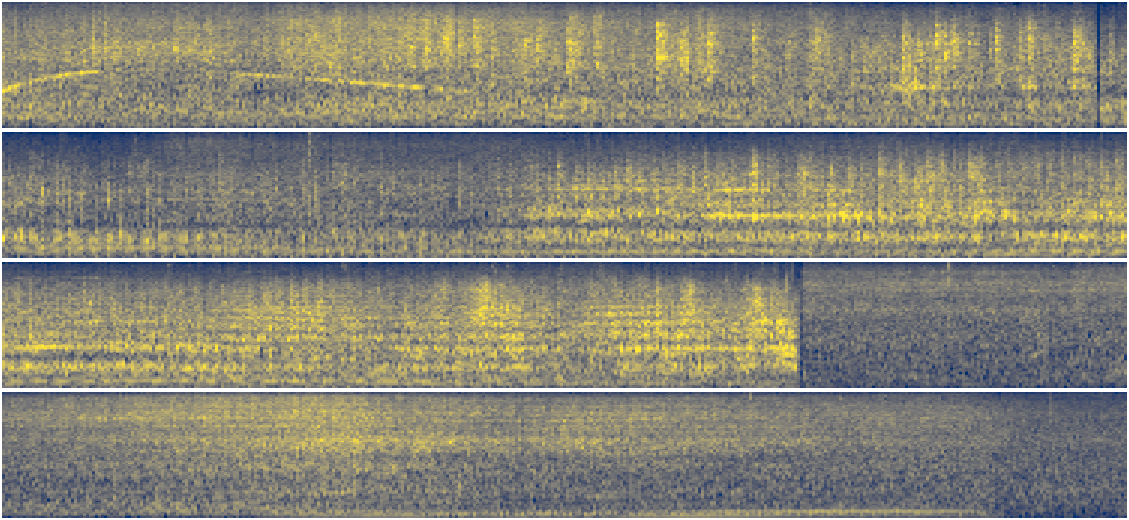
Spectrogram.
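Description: Loud rotor noise of a firefighting helicopter carrying a water bucket, with a siren's wail tailing off in the first second. From about seven seconds in, a steady engine drone with a clear pitch takes over and cuts off suddenly about twenty seconds in. After the cut an engine revs up in rising steps and drops away just before the end.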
